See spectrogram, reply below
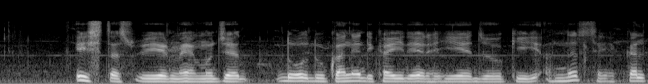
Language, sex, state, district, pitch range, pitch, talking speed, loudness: Hindi, male, Rajasthan, Bikaner, 130-150 Hz, 140 Hz, 150 wpm, -16 LUFS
